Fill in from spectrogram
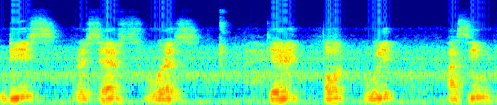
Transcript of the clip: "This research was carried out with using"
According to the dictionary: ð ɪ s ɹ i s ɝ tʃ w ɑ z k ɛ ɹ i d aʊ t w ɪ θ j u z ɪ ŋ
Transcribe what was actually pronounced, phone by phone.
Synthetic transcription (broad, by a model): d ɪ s ɹ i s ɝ s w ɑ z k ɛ ɹ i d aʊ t w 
